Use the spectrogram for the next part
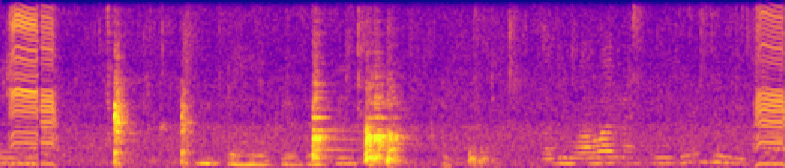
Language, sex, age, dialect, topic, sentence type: Maithili, male, 46-50, Bajjika, agriculture, statement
